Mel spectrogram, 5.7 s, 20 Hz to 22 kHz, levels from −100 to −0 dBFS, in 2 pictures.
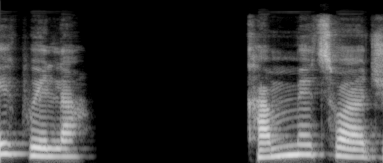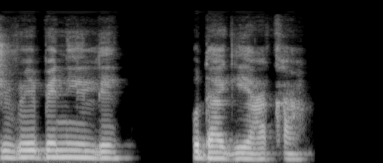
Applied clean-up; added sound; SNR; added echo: none; none; none; none.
